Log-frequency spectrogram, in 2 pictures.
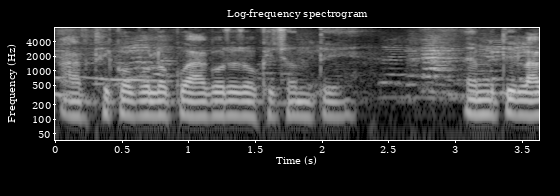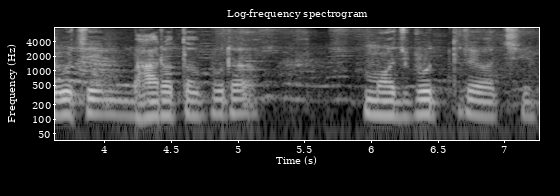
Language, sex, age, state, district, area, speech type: Odia, male, 30-45, Odisha, Nuapada, urban, spontaneous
